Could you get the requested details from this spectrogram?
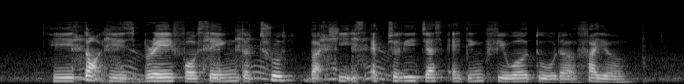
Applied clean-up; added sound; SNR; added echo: none; Cough; 15 dB; none.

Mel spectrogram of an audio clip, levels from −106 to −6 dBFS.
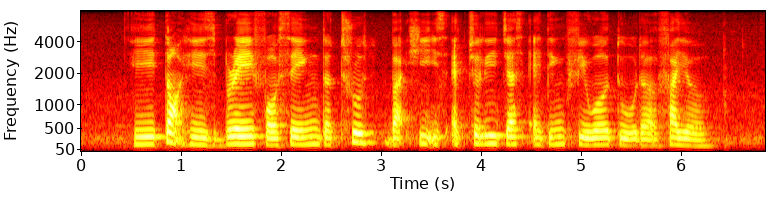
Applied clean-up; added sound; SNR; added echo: none; none; none; none.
